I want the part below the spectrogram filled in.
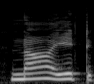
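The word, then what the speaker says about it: night: तो एन आई जीएसटी को हम बोल देंगे ना इट क्या बोलेंगे ना इट ना इट हो जाएगा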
